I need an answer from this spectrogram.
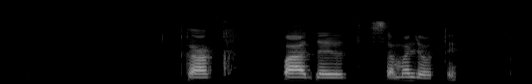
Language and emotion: Russian, neutral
